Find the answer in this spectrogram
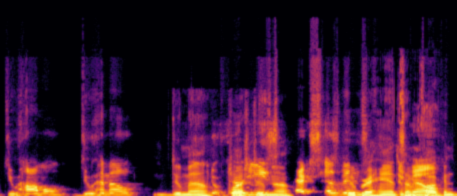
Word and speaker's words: Duhamel: I always mispronounce his name. Duhamel.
